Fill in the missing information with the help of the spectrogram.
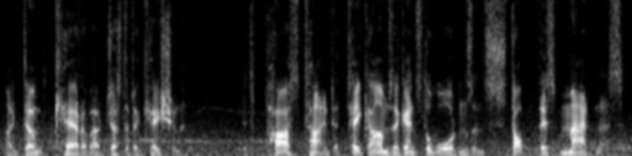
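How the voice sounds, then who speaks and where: A man's voice: fairly low pitch, moderate pace, sharp tone, a little hiss or hum. An actor voicing a cynical, hardened male companion who speaks in a dry, grave manner. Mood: grim.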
